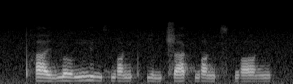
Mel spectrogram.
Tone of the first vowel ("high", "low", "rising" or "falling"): low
